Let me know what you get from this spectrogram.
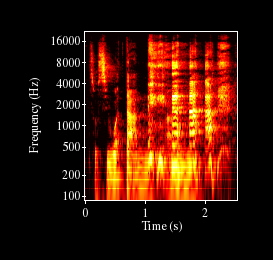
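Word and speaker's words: Cihuatán: pour two glasses of siwatan i'm not sure i'm pronouncing that correctly no the accent on the a at the end so i think for my spanish lessons it's like siwatan i am pouring two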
